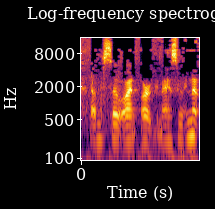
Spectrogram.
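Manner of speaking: ordinary talk, nothing marked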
